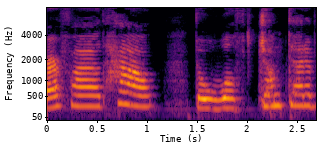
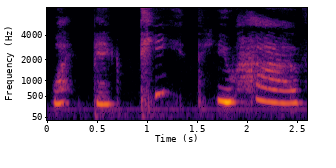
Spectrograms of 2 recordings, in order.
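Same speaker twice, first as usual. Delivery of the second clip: frightened whisper; scared little girl whisper; 8 semitones higher, 5 dB quieter than usual. Acted. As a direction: breathe the question in fear. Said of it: "Little Red whispered".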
